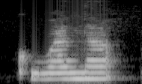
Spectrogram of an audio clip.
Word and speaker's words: kuwa na: Good, but you pronounce kuwana like it's one word, so I just want to clarify that it's two. Kuwa na, and then you have like kind of two different stresses.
